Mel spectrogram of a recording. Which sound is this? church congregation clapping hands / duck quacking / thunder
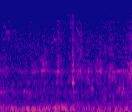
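duck quacking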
